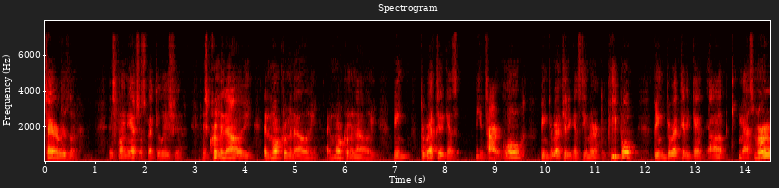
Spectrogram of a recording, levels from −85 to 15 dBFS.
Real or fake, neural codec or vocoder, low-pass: fake; codec, 44.1 kHz, 2.6 kbps, SNAC; 7.2 kHz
